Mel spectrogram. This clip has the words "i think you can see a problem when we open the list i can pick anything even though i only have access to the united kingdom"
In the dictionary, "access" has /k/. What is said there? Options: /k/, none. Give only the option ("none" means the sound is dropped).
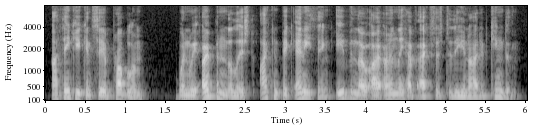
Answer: /k/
